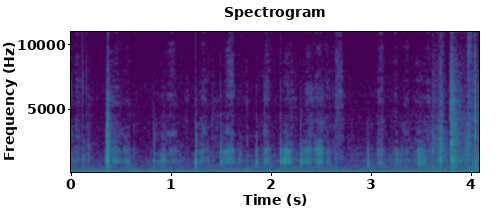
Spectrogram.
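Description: BIC mechanical pencil writing on the cardboard back of its package: a faint run of short, irregular pencil strokes as a name is written by hand.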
